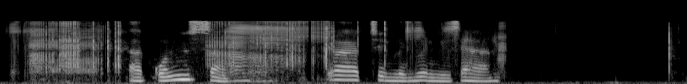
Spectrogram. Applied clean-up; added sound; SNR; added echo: neural diffusion model UNIVERSE++.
